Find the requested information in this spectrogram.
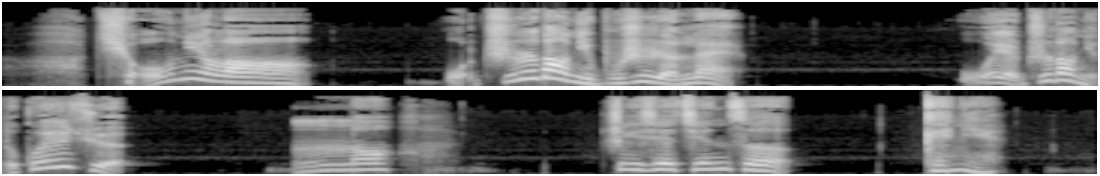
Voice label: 女 动画角色 憨厚少女; 可爱

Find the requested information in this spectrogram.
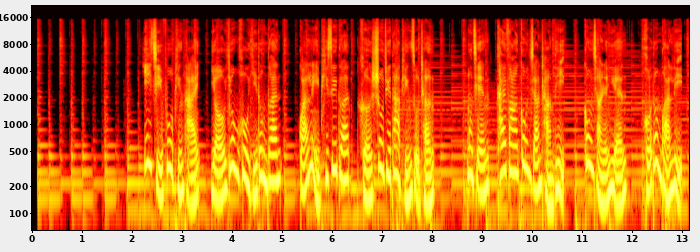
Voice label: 女 产品介绍 平台; E企富平台

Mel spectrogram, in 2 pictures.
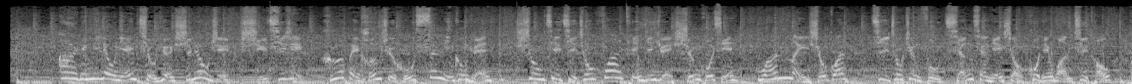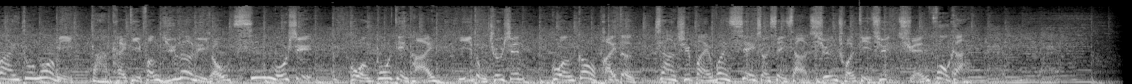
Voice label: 男 广告配音 年轻活泼; 游乐园; 厚重有力; 轻松活泼

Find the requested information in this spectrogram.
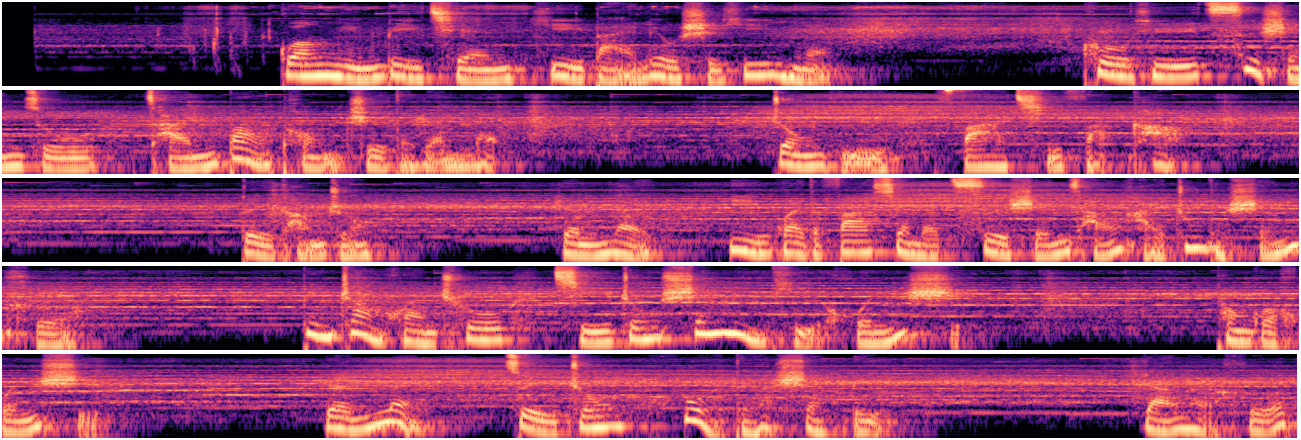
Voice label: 女 游戏 CG 游戏旁白 老年音; 女21-游戏CG-游戏旁白-老年音; 女21-大气知性; 成熟知性

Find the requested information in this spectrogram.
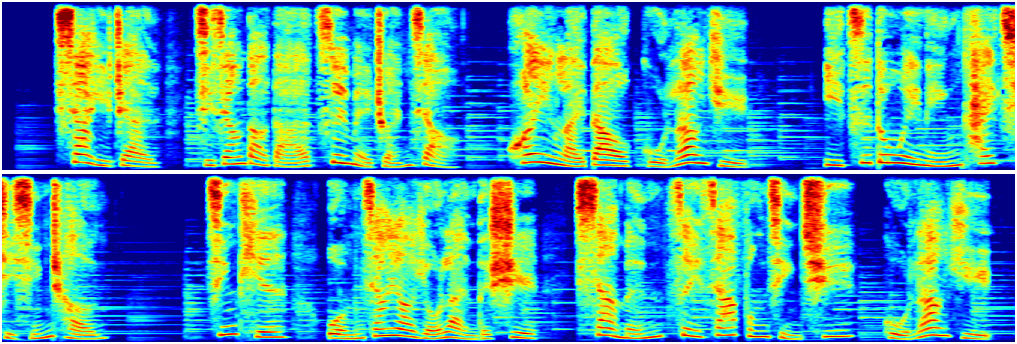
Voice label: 女 导游词 小小导游 甜美亲切

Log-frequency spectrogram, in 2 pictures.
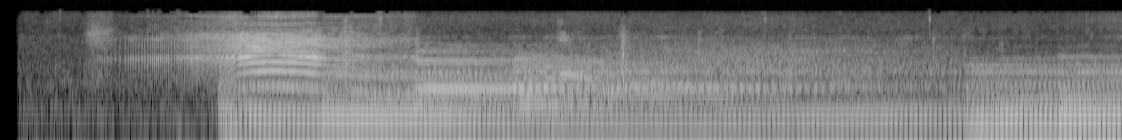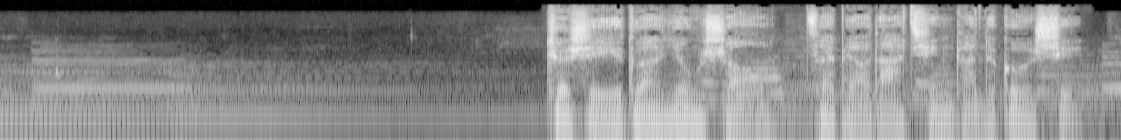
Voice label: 男 独白 深情温柔; 电视台声; 质感磁性; 牵手的故事

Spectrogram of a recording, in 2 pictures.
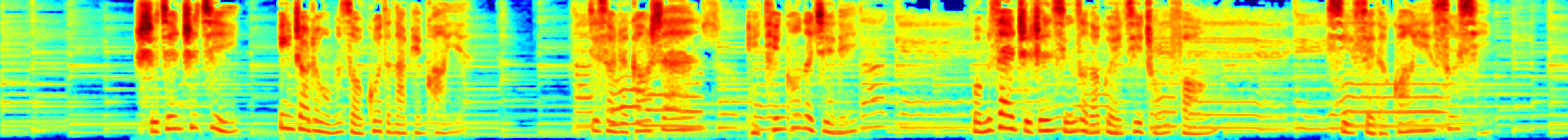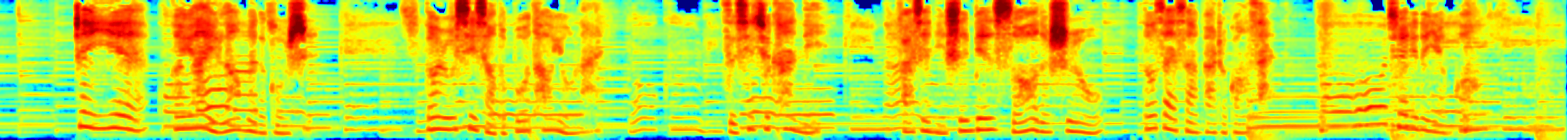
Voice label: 女-旅拍-年轻温暖自然; 女B15-甜美亲和; 年轻舒缓

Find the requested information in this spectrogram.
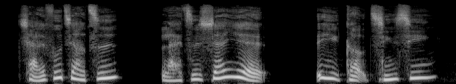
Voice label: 女, 模仿, 甜美; 可爱; 林志玲

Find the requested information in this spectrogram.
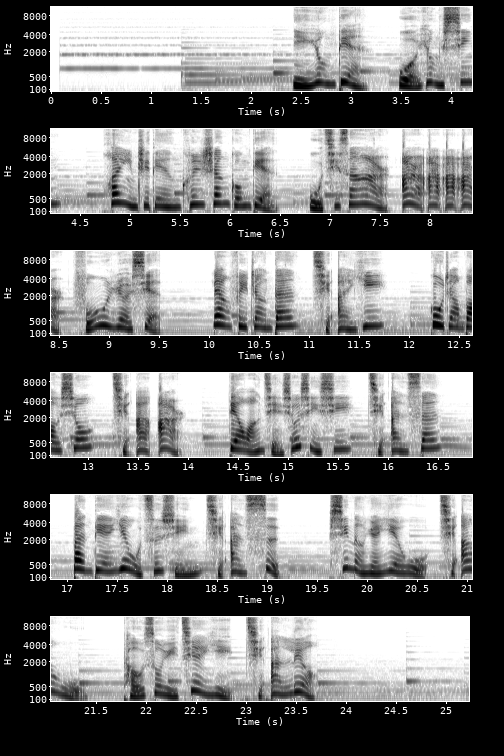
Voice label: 女, 电话彩铃, 供电, 亲切温和; 昆山供电; 质感知性; 温柔知性

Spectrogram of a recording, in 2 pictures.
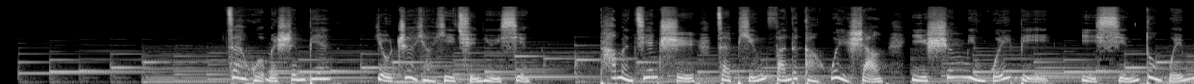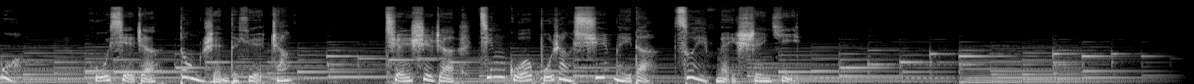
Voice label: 女 公益广告 三八节 温和; 女21-大气知性 成熟知性

